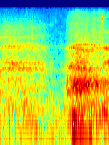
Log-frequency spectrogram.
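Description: A man's audible breath, faint at first and louder from about one and a half seconds in.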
